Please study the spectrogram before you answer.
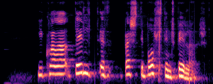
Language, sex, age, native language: Icelandic, female, 50-59, Icelandic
